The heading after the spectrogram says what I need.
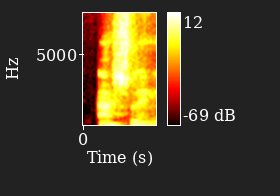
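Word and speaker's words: Aisling: how is that spelled ashling is a ing so you say it like ash ash but it's ais yeah so it's it's a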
